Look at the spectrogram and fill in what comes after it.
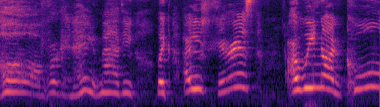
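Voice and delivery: huffing, puffing rant, loud and climbing in pitch. Retelling how he paced around and ranted: imitating huffing and puffing. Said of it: "huffing and puffing".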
